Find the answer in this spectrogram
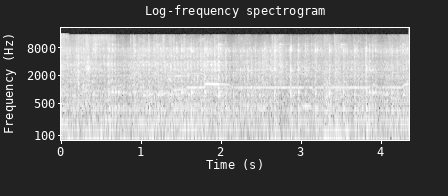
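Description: Auto-rickshaw engine running at idle, a steady fast low chugging.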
